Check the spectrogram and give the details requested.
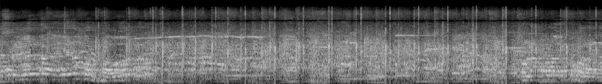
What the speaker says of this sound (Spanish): Un aplauso para el primer caballero, por favor.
